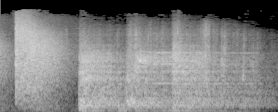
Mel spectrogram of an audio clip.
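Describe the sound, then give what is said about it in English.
Gunshots in a Western shootout: two loud, sharp cracks, each followed by a long fading decay, with no talk. “let's shoot at those lizards some more and shake up Rocky's hearing again.”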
